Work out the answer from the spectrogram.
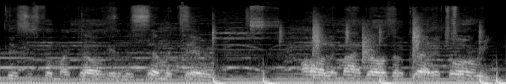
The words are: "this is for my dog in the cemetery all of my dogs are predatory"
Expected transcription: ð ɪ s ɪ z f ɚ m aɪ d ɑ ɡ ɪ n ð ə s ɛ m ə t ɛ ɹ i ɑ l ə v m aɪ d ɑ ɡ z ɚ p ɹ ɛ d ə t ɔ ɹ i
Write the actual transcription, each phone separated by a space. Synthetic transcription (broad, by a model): ð ɪ s ɪ z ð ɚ m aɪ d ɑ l ɪ n ð ə s ɛ m ə t ɛ ɹ i ɑ l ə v m aɪ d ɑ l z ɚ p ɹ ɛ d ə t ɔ ɹ i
